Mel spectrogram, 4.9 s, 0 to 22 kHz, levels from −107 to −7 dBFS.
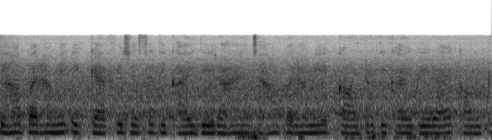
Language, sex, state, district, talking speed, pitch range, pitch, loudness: Hindi, female, Chhattisgarh, Bilaspur, 255 wpm, 205-225 Hz, 210 Hz, -16 LUFS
